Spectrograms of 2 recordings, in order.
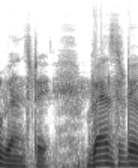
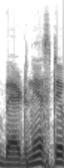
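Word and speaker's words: Wednesday: गए इन Manali on वेंसडे को मनाली के अंदर। देखिए, जो भी व्यूअर्स मेरे चैनल पर हैं, अगर कोई इसको वेडनेसडे बोलता है तो प्लीज़ वेडनेसडे मत बोला कीजिए। इसका जो सही प्रोनाउंसिएशन है वो वेंसडे है, ठीक है।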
